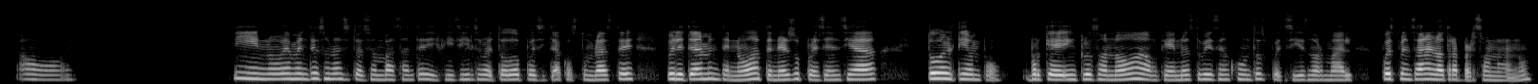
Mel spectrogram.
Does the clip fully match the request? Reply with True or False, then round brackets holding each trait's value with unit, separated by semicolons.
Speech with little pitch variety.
True (2.1 semitones)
